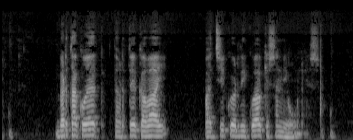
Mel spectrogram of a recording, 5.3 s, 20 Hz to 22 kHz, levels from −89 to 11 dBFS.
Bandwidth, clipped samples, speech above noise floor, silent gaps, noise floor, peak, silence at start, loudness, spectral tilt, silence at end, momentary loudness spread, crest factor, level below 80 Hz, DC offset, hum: 16 kHz; under 0.1%; 40 dB; none; -66 dBFS; -6 dBFS; 0.1 s; -27 LUFS; -4.5 dB/octave; 0.3 s; 15 LU; 22 dB; -64 dBFS; under 0.1%; none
